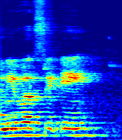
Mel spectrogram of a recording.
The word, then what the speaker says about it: university: Then third one, same way, the word, right, begin with U, but what sound is consonant. Sound is consonant. So that time we also use, for example, a useful animal, a university. See this thing? Understood? So U, but pronunciation is, it is U, but the sound Y is a what? Consonant sound.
